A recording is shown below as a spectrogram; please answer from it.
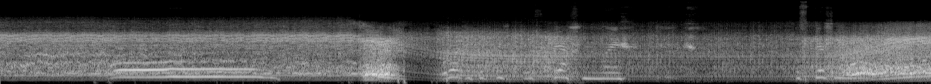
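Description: A car engine in a video game drones steadily as the car drives, its pitch rising and falling, with a sharp drop and restart about midway before it climbs again. Someone talks over it.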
